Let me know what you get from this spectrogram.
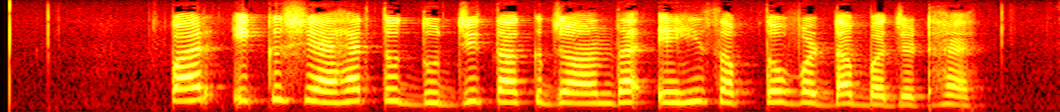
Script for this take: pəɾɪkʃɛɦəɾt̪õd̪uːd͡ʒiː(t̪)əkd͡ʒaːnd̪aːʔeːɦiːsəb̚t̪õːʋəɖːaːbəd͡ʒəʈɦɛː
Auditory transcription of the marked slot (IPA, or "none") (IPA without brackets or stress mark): t̪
